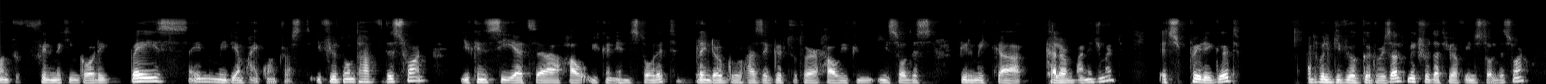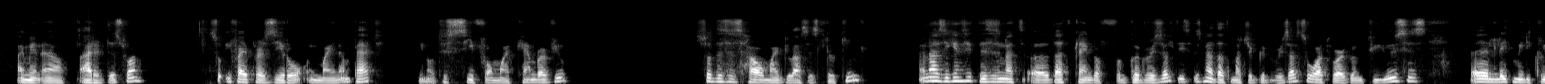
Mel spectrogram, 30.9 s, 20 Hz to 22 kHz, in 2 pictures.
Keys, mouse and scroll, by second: 18.5 KP_0, 18.8 click, 21.5-21.9 scroll up 6, 22.3 scroll up 8, 27.6-28.8 drag, 28.8-30.5 scroll up 12, 30.5-30.9 drag.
